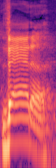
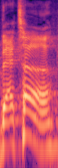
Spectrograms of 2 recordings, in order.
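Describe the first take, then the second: First: The middle consonant is a soft D sound. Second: The middle consonant is a clear T sound. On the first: "It's like a D instead of the T" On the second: "instead of that uh"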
